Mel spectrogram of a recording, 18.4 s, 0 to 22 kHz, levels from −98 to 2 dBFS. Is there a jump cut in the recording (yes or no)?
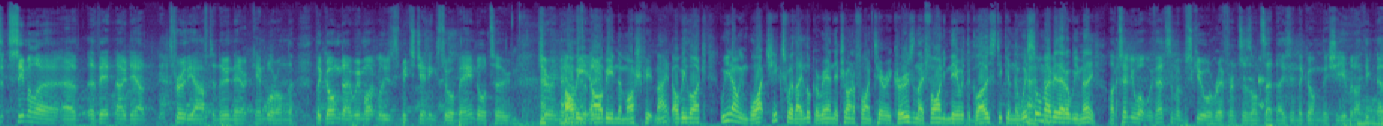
no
